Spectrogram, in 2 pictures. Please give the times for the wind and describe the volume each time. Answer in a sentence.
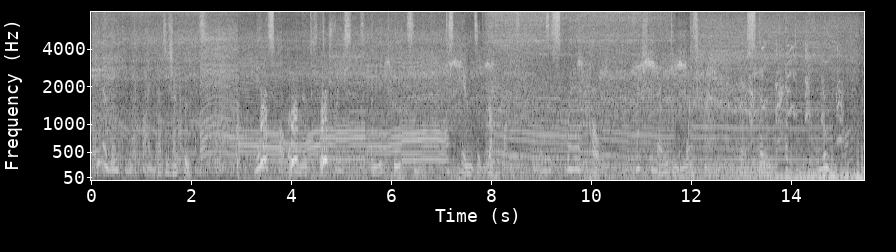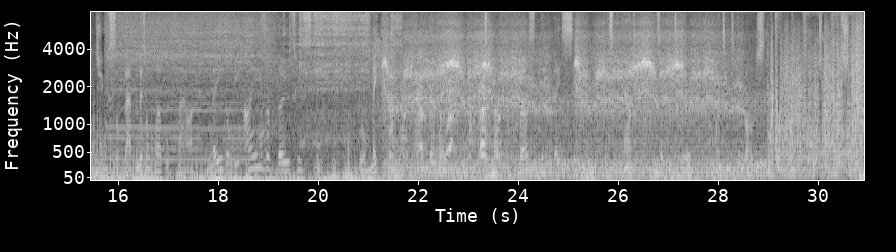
The wind can be heard from 0.0 to 30.8 s, getting louder.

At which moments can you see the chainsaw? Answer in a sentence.
You can hear the chainsaw from 0.0 to 21.7 s.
